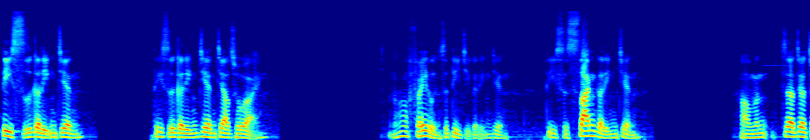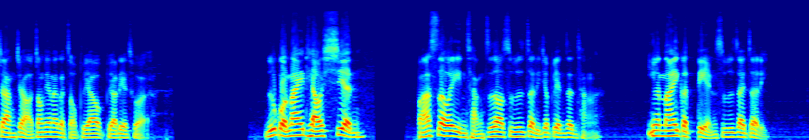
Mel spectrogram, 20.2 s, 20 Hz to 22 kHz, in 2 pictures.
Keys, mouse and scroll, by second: 0.0 super+2, 1.3 scroll up 2, 2.8 click, 3.2 space, 3.6 scroll down 1, 7.8 super+2, 8.4 scroll down 4, 9.0 click, 9.0 space, 12.4 click, 12.7 click, 15.3 click.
